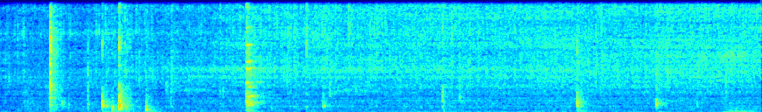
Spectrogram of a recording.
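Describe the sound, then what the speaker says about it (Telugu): Taro root curry frying in a pan with garam masala, heard as a low steady sizzle with a few sharp stirring scrapes and clinks of a spoon spaced through it, fairly quiet and without talk. "ఫ్రై చేసుకుందాము."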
